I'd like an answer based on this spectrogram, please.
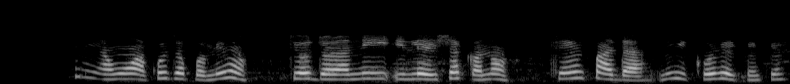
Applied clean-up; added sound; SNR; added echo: none; none; none; none.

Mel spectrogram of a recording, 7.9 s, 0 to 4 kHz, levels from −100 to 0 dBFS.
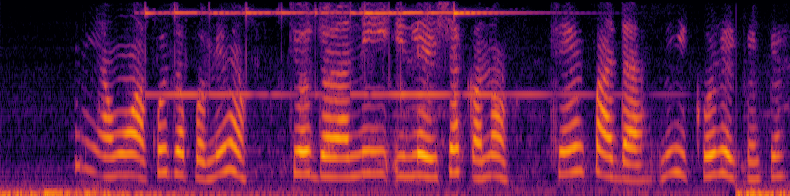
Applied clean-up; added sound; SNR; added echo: none; Bell; 9 dB; none.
